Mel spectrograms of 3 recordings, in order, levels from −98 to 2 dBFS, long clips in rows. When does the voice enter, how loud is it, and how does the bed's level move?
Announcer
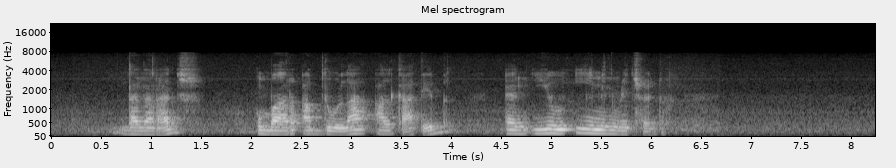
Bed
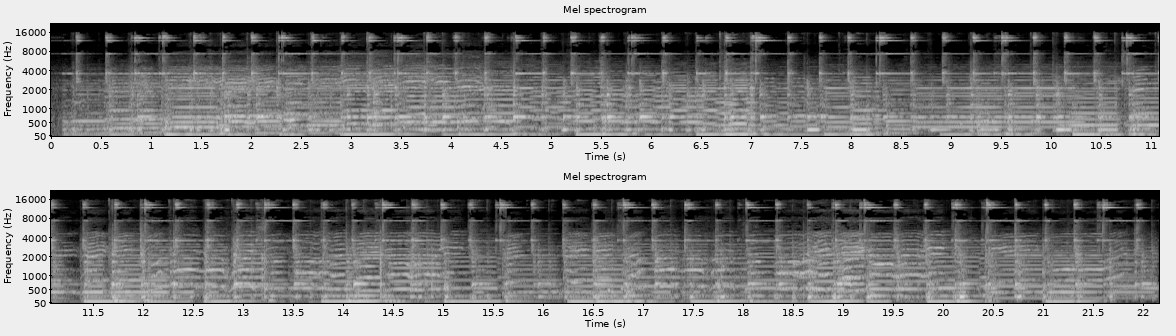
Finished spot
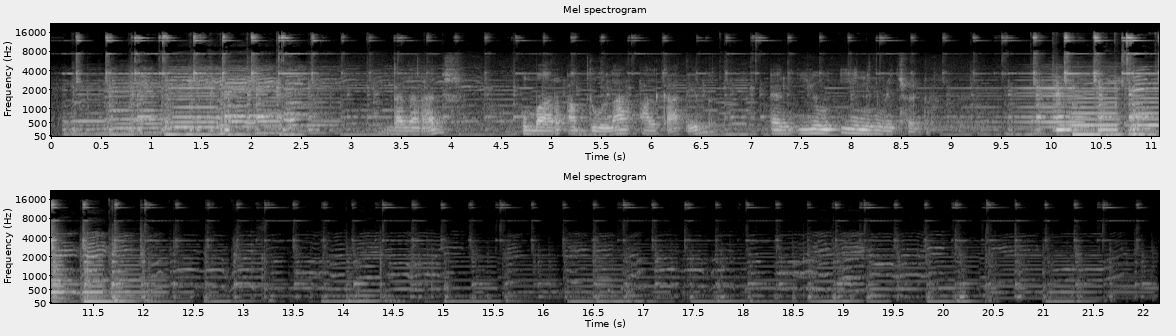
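2.65 s, −4.5 dB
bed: 0:02.47 −5 dB
0:03.00 −20.5 dB
0:09.51 −20.5 dB
0:10.01 −0.5 dB
0:11.15 −0.5 dB
0:12.29 −26.5 dB

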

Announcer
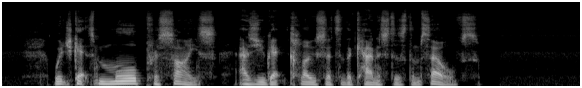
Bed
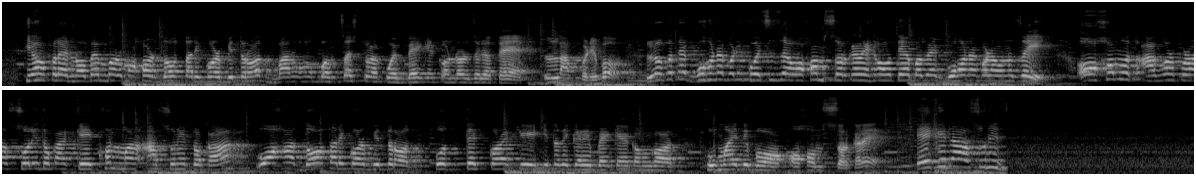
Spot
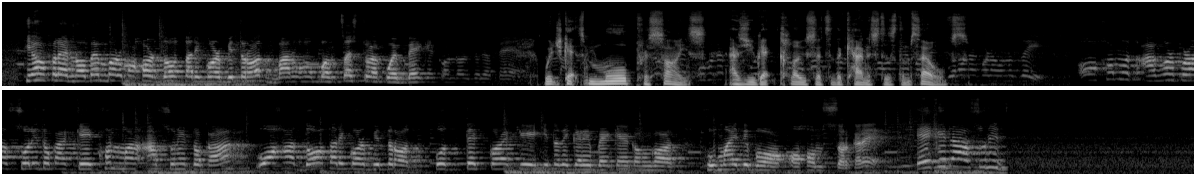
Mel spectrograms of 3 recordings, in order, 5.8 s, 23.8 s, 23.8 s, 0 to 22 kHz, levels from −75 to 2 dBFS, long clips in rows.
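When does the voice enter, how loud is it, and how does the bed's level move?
4.90 s, −4.0 dB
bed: 0:04.02 0 dB
0:04.54 −23.5 dB
0:10.54 −23.5 dB
0:11.77 −3 dB

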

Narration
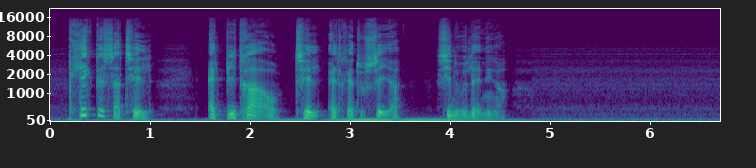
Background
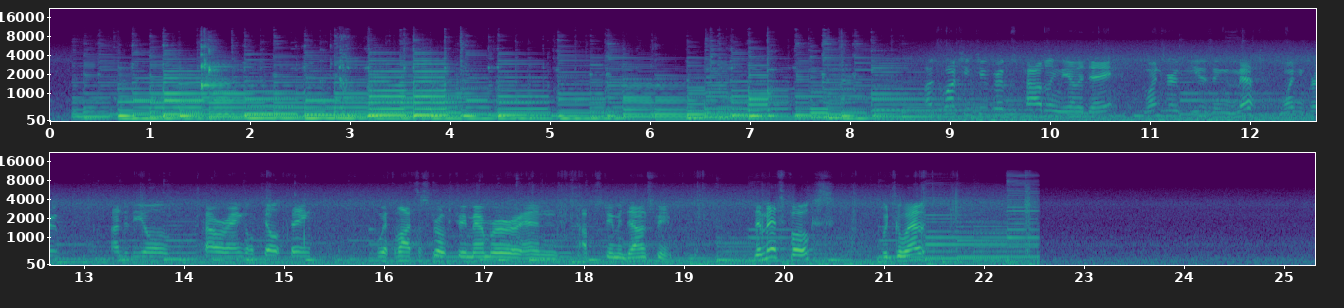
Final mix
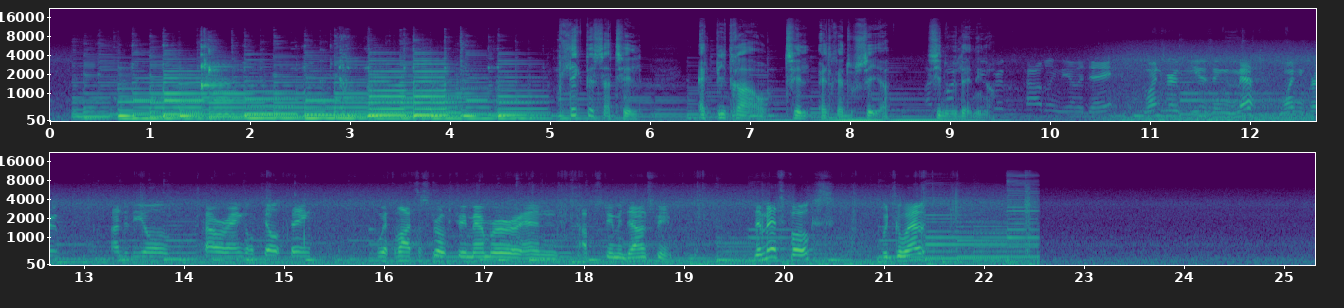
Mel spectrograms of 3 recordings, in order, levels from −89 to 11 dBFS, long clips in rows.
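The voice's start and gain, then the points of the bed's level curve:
4.90 s, −4.5 dB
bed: 0:04.63 −0.5 dB
0:05.57 −17 dB
0:10.24 −17 dB
0:10.80 0 dB

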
